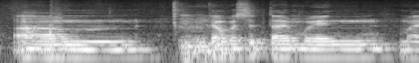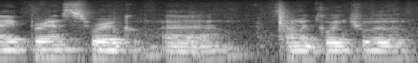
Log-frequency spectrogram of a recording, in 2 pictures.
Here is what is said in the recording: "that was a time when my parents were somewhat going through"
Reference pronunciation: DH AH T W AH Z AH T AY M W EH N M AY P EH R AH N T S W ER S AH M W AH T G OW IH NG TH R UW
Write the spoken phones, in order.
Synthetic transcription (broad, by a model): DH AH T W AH S AH T AY M W EH N M AY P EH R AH N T S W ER S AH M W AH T G OW IH NG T R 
